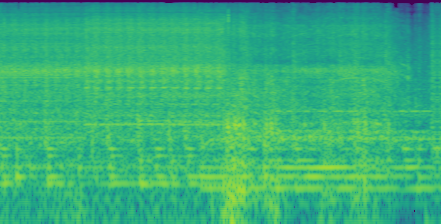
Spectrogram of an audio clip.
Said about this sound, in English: we drill the lower one.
